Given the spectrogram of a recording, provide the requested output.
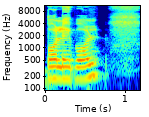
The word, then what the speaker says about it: voleibol: The J in jugar, V as a B in voleibol.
